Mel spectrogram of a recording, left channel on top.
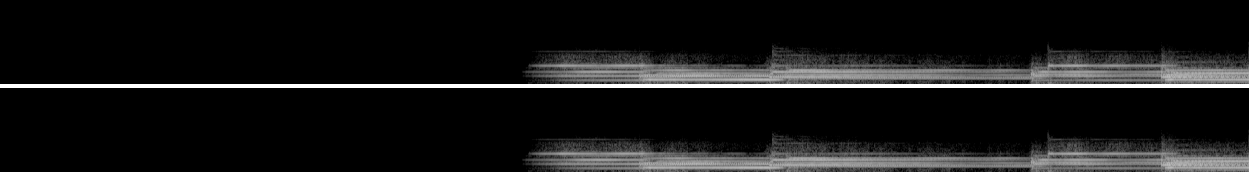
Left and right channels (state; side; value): identical; both; correlation 1.00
